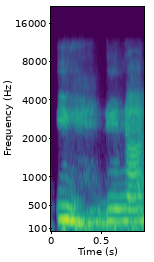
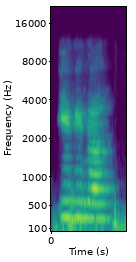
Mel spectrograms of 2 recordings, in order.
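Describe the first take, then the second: First: The h sound is soft with continuing breath. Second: The h sound is abrupt without flowing breath. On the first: The speaker calls it right. "bunyi dia sangat lembut" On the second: The speaker calls it wrong. "memang sangat salah"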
